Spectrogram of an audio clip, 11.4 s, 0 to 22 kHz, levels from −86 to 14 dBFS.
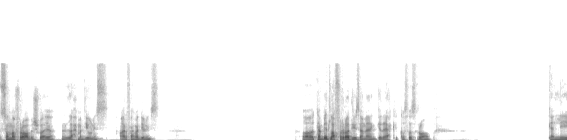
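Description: Speech with compressed frames skipped at 1.60 s and 7.78 s. Each time the audio jumps ahead, by about 50 ms and then about 20 ms, matching whole frames of about 23.2 ms.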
